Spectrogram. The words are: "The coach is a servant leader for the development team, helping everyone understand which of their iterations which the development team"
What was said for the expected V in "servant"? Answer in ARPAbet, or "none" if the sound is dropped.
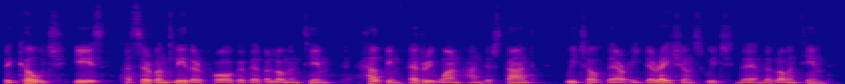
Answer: V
